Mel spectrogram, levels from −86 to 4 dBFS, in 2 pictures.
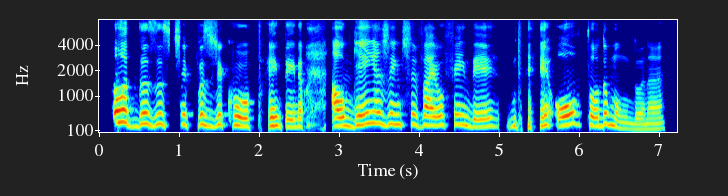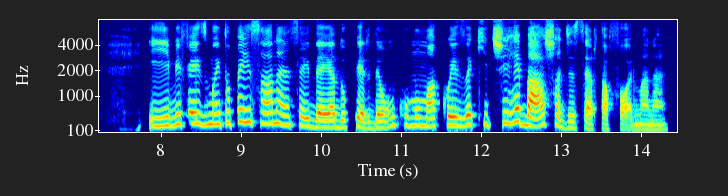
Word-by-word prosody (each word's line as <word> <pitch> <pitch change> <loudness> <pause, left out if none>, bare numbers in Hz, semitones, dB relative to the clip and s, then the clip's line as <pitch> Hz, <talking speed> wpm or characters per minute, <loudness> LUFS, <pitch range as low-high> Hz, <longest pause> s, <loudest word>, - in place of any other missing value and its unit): Todos 280 -5 +7
os 265 -2 -2
tipos 260 -4 -4
de 255 +3 -1
culpa, 215 -4 +2
entendeu? 205 -3 +2 0.3
Alguém 230 +7 +4
a 290 - +1
gente 260 0 -3
vai 235 -1 +3
ofender, 225 -5 -3 0.5
né? 245 +3 +1
Ou 250 +4 +5
todo 235 +3 +1
mundo, 145 - -6
né? 140 +2 -9 0.8
E 215 +3 -2
me 255 +5 -3
fez 280 -1 -1
muito 270 +3 -2
pensar 315 -4 -2
nessa 245 -4 -3
ideia 185 -3 +2
do 185 0 -6
perdão 175 +1 -2
como 230 -2 -7
uma 215 -1 -1
coisa 230 +2 +1
que 255 0 -11
te 295 +5 -2
rebaixa 255 -5 +3
de 165 -1 -8
certa 140 -4 -4
forma, 130 -1 -6
né? 125 +1 -9
230 Hz, 145 wpm, -22 LUFS, 200-260 Hz, 0.8 s, Todos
